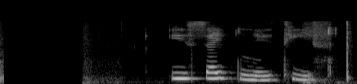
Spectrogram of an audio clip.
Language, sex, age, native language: Icelandic, male, 8, Icelandic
